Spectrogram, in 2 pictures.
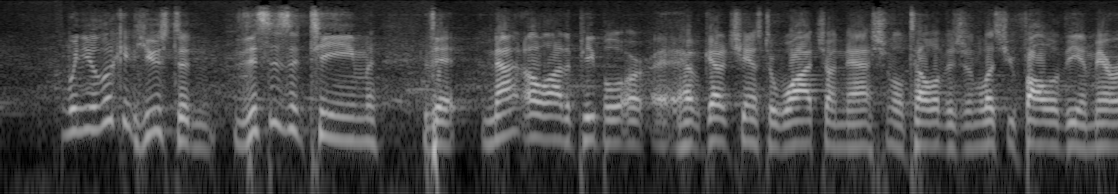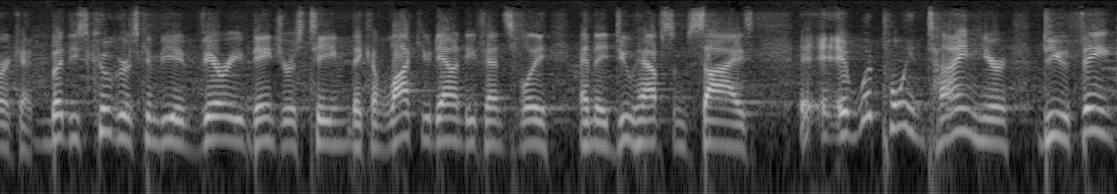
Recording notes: More March Madness atmosphere live from The Cosmopolitan of Las Vegas.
